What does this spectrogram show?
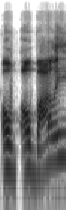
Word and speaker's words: Oubaali: I just get Oubaali.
